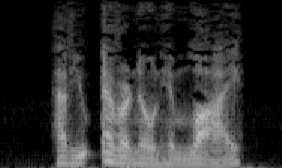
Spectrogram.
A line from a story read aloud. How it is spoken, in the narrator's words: she cut in sharply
